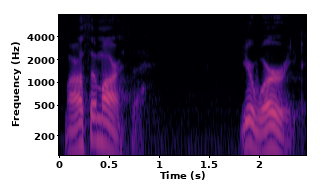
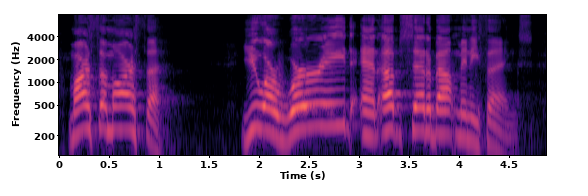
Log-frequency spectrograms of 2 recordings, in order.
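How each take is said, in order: First: Soft, low, tender "Martha, Martha, you're worried"; preacher quietly voicing Jesus soothing Martha; gentle Jesus. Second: Louder, higher, insistent "Martha, Martha"; preacher booming Jesus' words to the church; firm Jesus. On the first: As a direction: speak it softly, like a loving rebuke. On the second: Retold or imitated. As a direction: call her name out from the pulpit. Jesus voiced in climax.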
